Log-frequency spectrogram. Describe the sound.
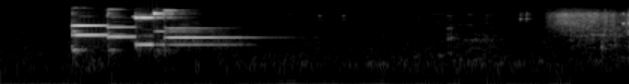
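A mobile phone ringtone for an incoming call from an unknown caller: a short, bright melodic phrase of a few quick notes lasting about a second, followed by faint clicks and a brief hissing rustle.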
